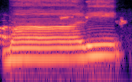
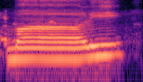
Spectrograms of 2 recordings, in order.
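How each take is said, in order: No difference in how they are said.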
